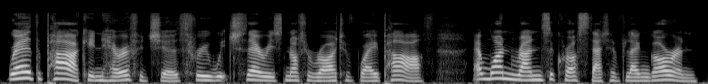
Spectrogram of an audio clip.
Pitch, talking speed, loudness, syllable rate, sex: 195 Hz, 185 wpm, -18 LUFS, 4.8 syllables/s, female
